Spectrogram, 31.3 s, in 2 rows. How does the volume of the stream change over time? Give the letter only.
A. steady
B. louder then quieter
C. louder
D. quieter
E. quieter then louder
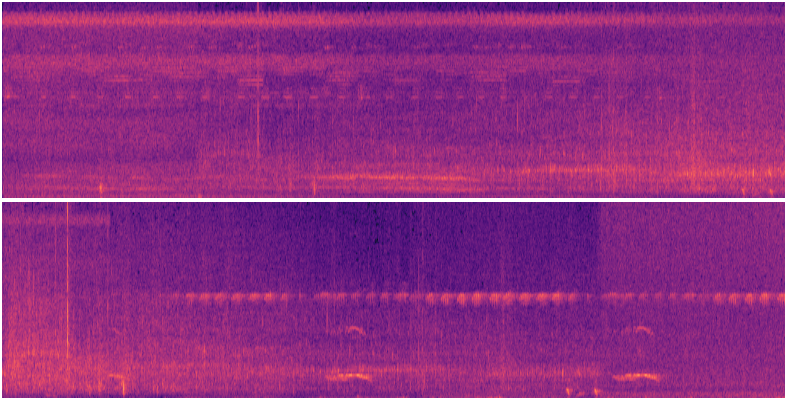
B.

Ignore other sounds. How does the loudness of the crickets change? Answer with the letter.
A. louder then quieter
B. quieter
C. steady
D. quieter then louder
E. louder
D.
